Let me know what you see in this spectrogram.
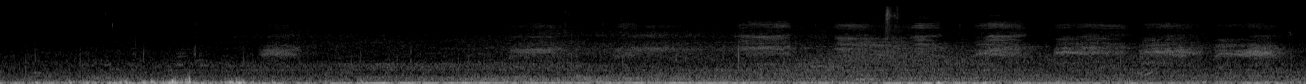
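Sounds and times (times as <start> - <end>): low outdoor rumble: 0.0 - 13.0
bird cawing: 2.6 - 3.1, 5.0 - 13.0.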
